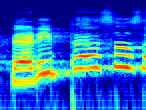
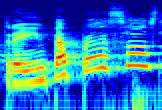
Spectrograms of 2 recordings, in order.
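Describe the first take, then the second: First: "Thirty pesos" repeated in English, very high and louder; "Thirty pesos" as a shrill shocked question; English translation. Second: "treinta pesos" said in Spanish, much higher, in disbelief; Spanish number. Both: Retold or imitated.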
